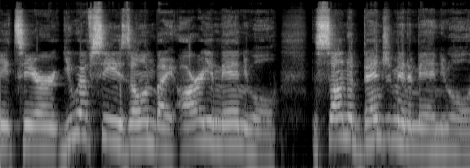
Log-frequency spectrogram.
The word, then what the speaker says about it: Ari Emanuel: But, I guess his name is probably pronounced Ari Emanuel, because it's Jewish, not Mexican.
